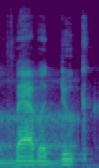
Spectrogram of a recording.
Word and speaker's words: The Babadook: actual scary movie and this is a the babba dude I believe if you want to say that again the Babbitt Duke yes good pronunciation that last time I don't want to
